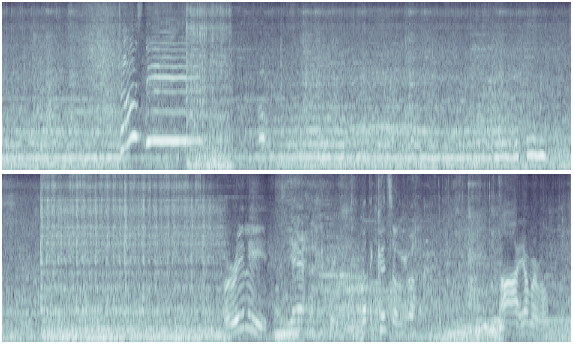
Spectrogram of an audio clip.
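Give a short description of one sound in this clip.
Electronic dance music and game sounds play loudly from an arcade machine.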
